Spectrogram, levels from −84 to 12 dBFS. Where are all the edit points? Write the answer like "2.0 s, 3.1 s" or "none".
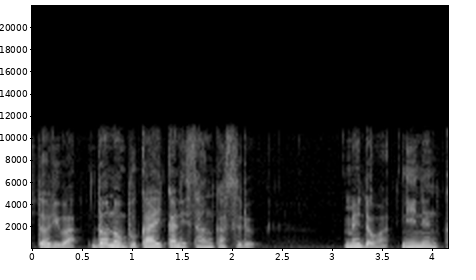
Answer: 3.0 s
